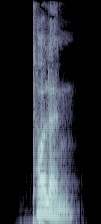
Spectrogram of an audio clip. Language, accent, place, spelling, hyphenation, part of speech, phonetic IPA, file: German, Germany, Berlin, tollen, tol‧len, verb / adjective, [ˈtɔlən], De-tollen.ogg
- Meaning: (verb) to romp, gambol, cavort; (adjective) inflection of toll: 1. strong genitive masculine/neuter singular 2. weak/mixed genitive/dative all-gender singular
